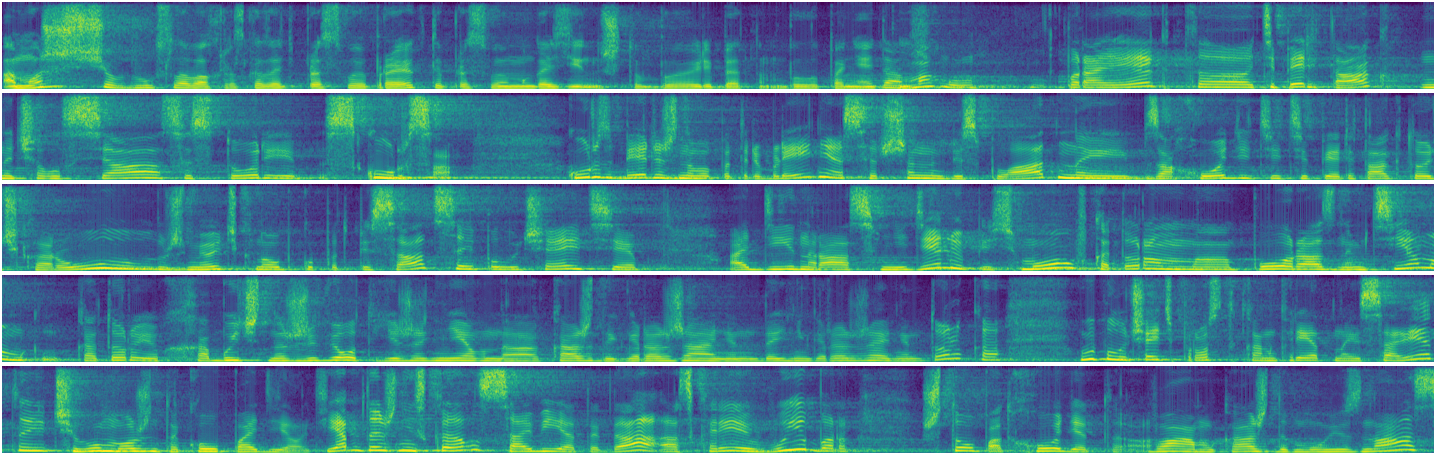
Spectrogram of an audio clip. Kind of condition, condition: setting, live audience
